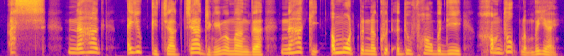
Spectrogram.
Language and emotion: Manipuri, disgusted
